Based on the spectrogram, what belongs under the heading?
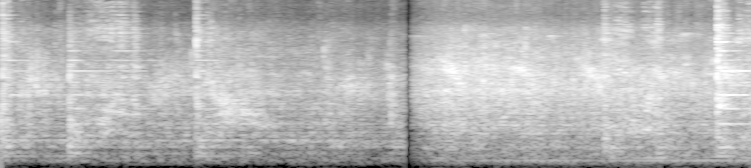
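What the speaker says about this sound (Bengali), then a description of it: "এবার আমি ভেজে রাখা পটলগুলো দিয়ে দিচ্ছি। আর কিছুক্ষণ আমি কষিয়ে নেব।" Fried pointed gourd being stirred and sautéed in a pan with spice paste, a soft sizzle under repeated scraping and clinks of a metal spoon against the pan, with one brief break in the sound.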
